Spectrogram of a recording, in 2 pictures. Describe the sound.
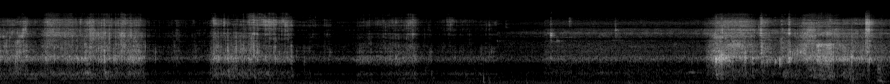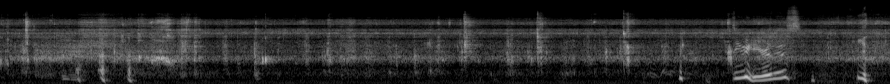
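Loud, wet chewing and crunching by a man eating at a waterfall, with squishy smacking mouth sounds, continuing in irregular bursts after a brief lull, with a voice briefly audible near the end.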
